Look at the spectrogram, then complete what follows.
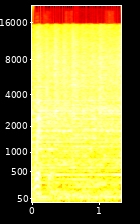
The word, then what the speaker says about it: WCKD: They are part of an experiment run by an organization called WCKD, pronounced wicked.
